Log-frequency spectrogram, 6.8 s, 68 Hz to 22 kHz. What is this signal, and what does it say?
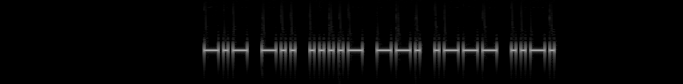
Morse code, heard as a keyed tone, about 25 wpm, 700 Hz. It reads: KD4GJF
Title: USA Call Signs - 6 Characters - Repeated 3x - 25wpm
